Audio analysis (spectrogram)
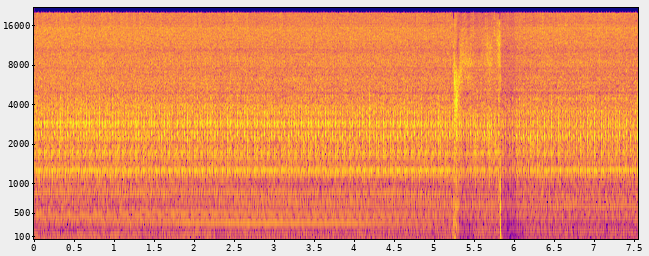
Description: Стук двигателя 1nz fe на холодную каждое утро, через несколько минут пропадает, может немного побрякивать на очень прогретом моторе после 2-3 часов по городу.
